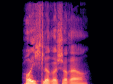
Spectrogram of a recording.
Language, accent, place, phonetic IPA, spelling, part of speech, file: German, Germany, Berlin, [ˈhɔɪ̯çləʁɪʃəʁɐ], heuchlerischerer, adjective, De-heuchlerischerer.ogg
- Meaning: inflection of heuchlerisch: 1. strong/mixed nominative masculine singular comparative degree 2. strong genitive/dative feminine singular comparative degree 3. strong genitive plural comparative degree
